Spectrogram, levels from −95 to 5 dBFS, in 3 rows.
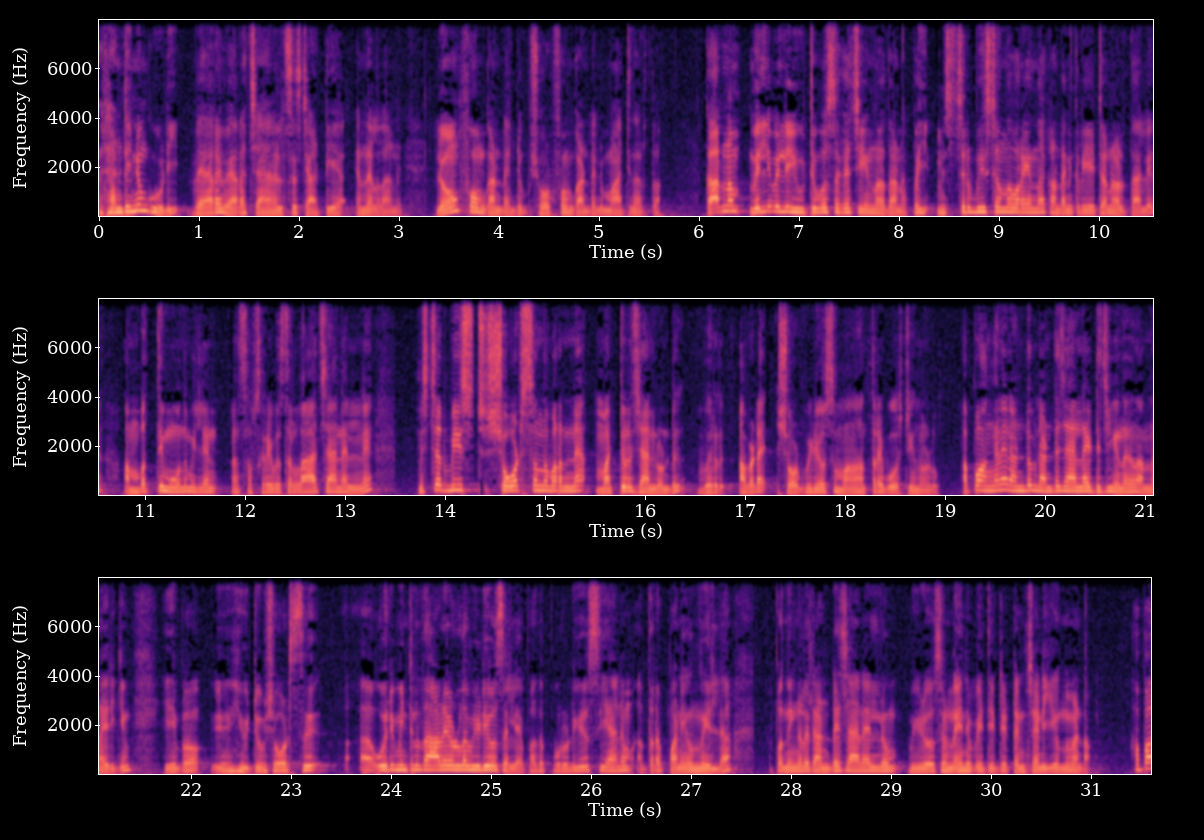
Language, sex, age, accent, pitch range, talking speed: Malayalam, male, 20-39, native, 140-180 Hz, 160 wpm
